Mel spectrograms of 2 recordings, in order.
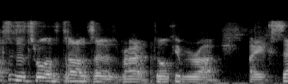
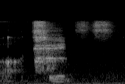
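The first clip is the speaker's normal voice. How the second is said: whispered, drawn-out "oh no" reaction; hushed dismay; 6 dB quieter than usual. Retold or imitated. Engineer seeing his complaint escalated, hushed dismay. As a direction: whisper it slowly, under the breath.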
